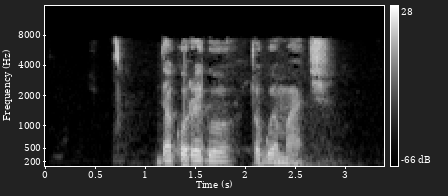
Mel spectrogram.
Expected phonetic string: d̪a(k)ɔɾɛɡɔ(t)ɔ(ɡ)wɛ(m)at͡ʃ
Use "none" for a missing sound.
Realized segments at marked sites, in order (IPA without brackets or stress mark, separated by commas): k, t, ɡ, m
